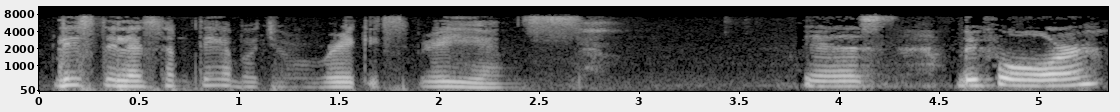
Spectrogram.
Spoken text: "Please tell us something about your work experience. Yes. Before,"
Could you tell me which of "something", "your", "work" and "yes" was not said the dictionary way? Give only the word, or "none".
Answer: something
